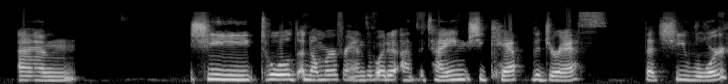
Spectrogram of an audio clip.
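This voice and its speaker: She speaks with an Irish accent at a very slow pace. Her pitch is fairly high and her intonation fairly even. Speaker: journalist. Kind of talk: news discussion.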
